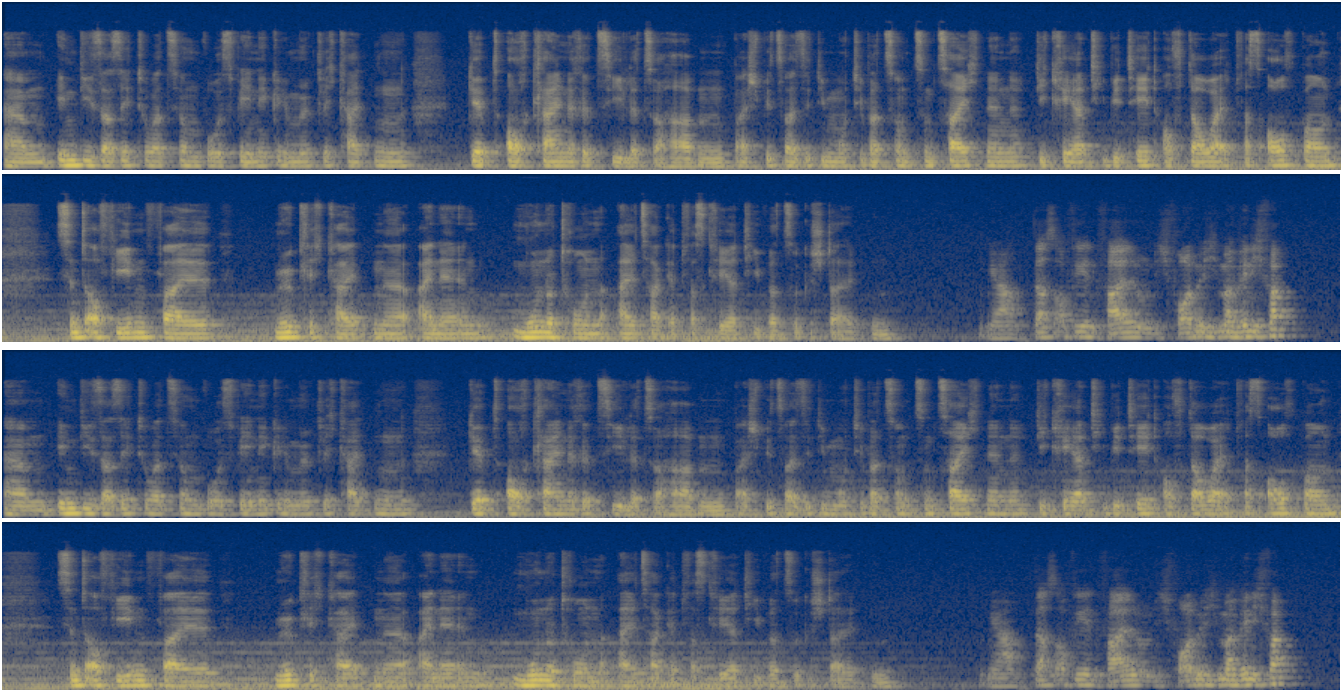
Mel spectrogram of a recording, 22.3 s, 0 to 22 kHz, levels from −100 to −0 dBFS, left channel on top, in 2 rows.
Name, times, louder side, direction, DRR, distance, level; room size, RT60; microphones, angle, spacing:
voice 1, 0.0-3.6 3.9-12.9 13.4-18.6, left 2 dB, 25° left, 6 dB, 0.5 m, -26 dB
sound 1, 2.3-19.3, right 2 dB, 55° right, 0.5 m, -38 dB
voice 2, 19.4-21.8, equal, 75° left, -2 dB, 0.9 m, -31 dB
3.7 x 2.4 x 4.5 m, 0.36 s
head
